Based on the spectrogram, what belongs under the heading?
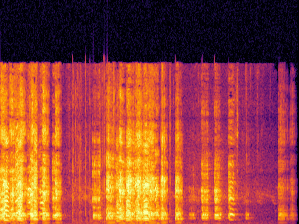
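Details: Greylag goose giving loud, nasal, harshly harmonic honks, first in a rapid tumbling run of about eight, then a brief lull, a second dense burst, several spaced single honks, and one last honk after a short pause.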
